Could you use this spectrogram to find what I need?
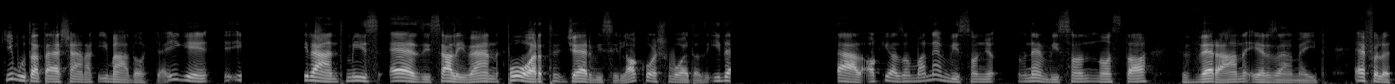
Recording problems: audio cutting out; at 2.5 s for 0.5 s and at 7.5 s for 1 s

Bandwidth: 18 kHz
